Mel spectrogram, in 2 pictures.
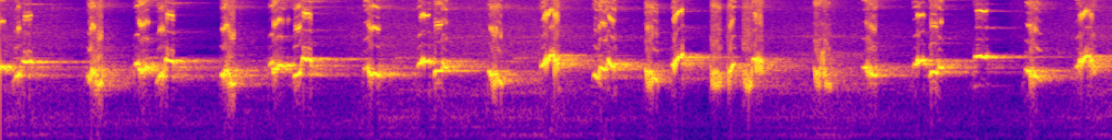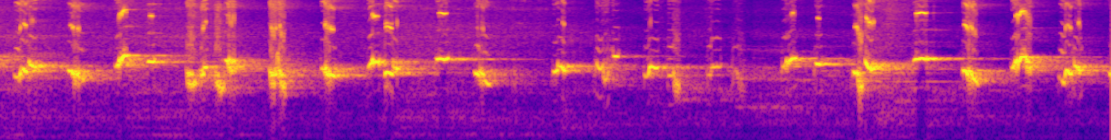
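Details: Sooty-headed bulbul in vigorous song, used to challenge rivals into calling back: continuous fast series of gurgling two-part whistles, roughly four phrases a second, varying slightly in pitch, loud and unbroken for eleven seconds.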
